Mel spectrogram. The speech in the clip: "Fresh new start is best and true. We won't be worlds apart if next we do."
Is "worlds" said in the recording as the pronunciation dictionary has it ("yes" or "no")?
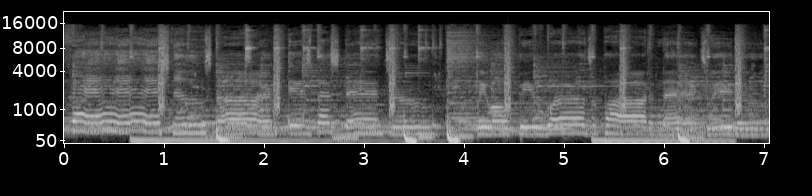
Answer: yes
